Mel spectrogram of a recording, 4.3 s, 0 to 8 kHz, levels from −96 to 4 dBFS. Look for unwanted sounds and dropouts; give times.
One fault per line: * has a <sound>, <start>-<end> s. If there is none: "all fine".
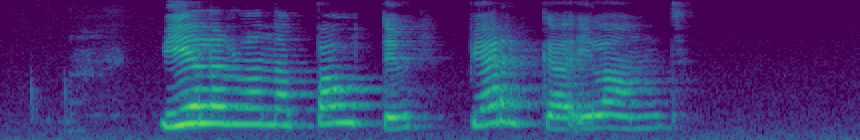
all fine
